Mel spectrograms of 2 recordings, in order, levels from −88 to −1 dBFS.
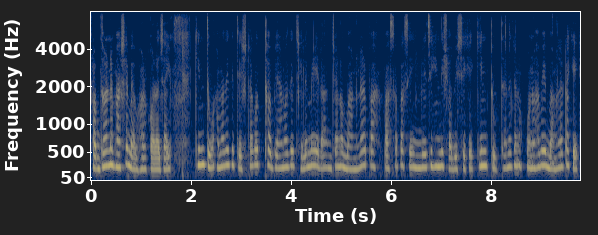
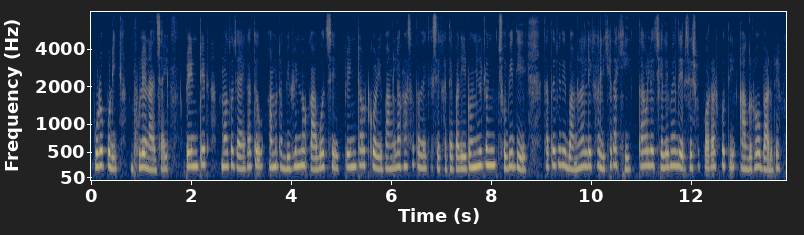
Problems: constant background noise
